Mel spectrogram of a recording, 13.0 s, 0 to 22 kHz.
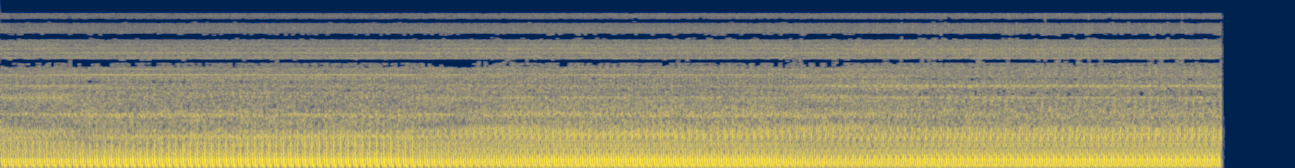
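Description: Impact driver hammering steadily as it spins the crankshaft of an Evinrude E-TEC 90 outboard powerhead, with the cylinder head off, to check for abnormal cylinder noise. The test points to a worn crankshaft bearing, with cylinder one giving a faint crunching or scratching sound. The rapid hammering stops abruptly about twelve seconds in.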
